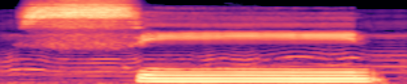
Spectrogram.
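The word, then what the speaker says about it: ش: Our next letter is sheen. Sheen. Please read sheen with whistle sound like this.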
